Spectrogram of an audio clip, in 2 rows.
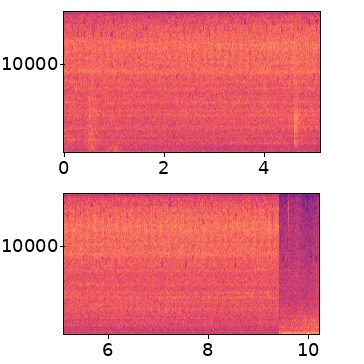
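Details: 2016 Honda Pilot after fuel injector replacement for code P219B (bank 2 air-fuel ratio imbalance): low, steady idle hum with even firing, no misses or roughness, a couple of faint clicks; runs smoothly, repair fixed it.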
